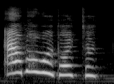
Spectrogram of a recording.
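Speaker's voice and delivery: a high, loud Elmo squeak. Retold or imitated. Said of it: "I couldn't even pick up my Elmo voice".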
